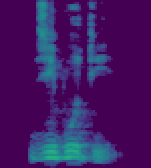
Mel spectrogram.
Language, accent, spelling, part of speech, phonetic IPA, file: Catalan, Valencia, Djibouti, proper noun, [d͡ʒiˈbu.ti], LL-Q7026 (cat)-Djibouti.wav
- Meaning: 1. Djibouti (a country in East Africa) 2. Djibouti (the capital city of Djibouti)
